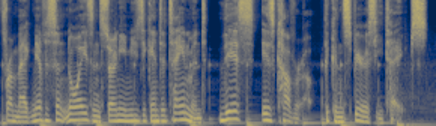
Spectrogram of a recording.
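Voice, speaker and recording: A man reads a scripted documentary trailer. His voice is mid-pitched, with faint music underneath. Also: normal speed, a little mellow. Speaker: podcast trailer narrator. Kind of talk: scripted documentary promo narration.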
